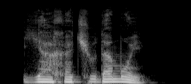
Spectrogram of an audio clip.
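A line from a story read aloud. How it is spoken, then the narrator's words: Whisper. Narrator (Russian): прошептал я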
